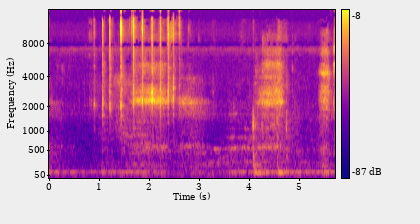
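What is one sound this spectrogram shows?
A knife cuts through a raw potato with soft, crisp clicks.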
